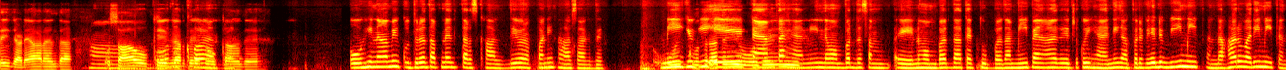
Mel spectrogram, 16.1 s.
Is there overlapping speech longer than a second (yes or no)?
yes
